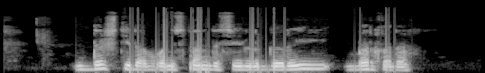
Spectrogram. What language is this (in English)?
Pashto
